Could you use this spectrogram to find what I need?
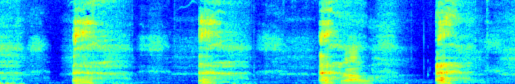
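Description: A man grunts and groans loudly with effort, in short bursts.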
